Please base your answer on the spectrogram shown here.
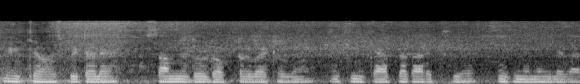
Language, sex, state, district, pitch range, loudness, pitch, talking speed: Hindi, male, Bihar, West Champaran, 120-125 Hz, -18 LUFS, 125 Hz, 195 wpm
